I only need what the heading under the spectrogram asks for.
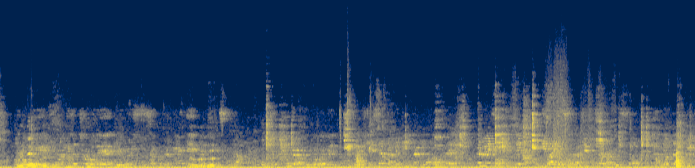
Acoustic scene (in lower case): restaurant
